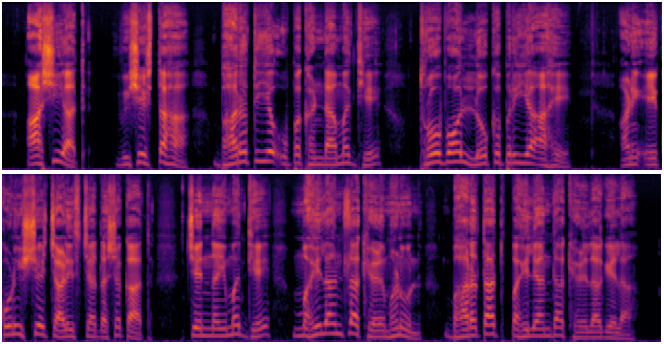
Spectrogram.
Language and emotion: Marathi, neutral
